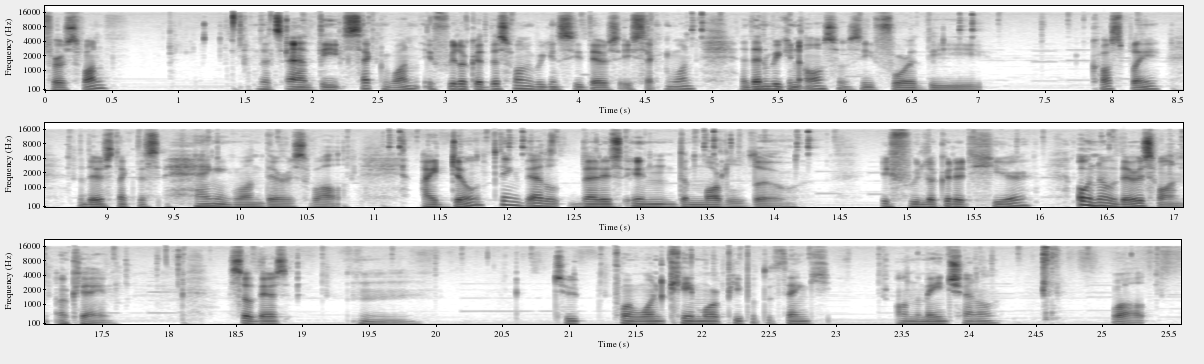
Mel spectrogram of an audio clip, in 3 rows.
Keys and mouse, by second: 0.1 middle click, 1.5 shift+middle click, 1.7 middle click, 2.3 Tab, 4.8 click, 11.1 click, 16.0 middle click.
